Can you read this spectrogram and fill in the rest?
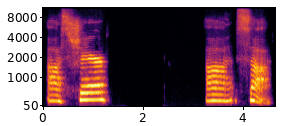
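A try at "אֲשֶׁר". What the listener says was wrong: right, very nice.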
